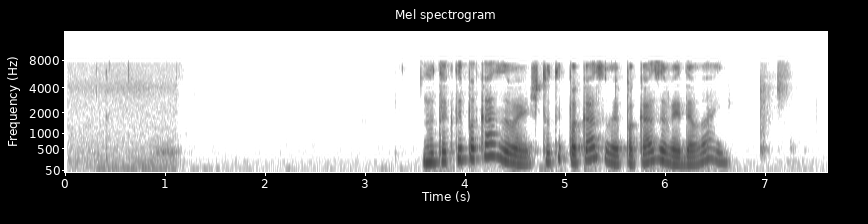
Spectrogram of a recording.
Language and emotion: Russian, positive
